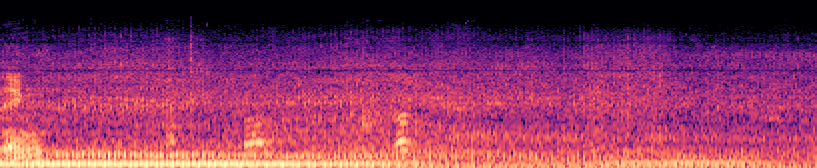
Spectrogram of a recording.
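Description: A steady low mechanical hum, like a motor running, holding a constant pitch throughout and easing slightly in the second half.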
